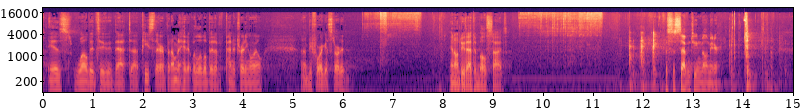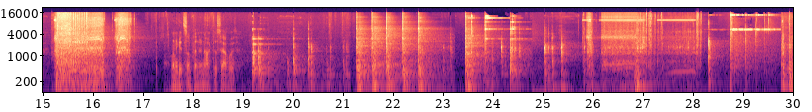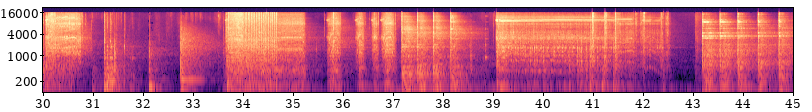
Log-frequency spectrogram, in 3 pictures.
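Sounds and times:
power tool running: 0:15.2 - 0:16.9, 0:25.8 - 0:28.2, 0:30.0 - 0:31.0, 0:33.6 - 0:37.1, 0:39.0 - 0:42.6.

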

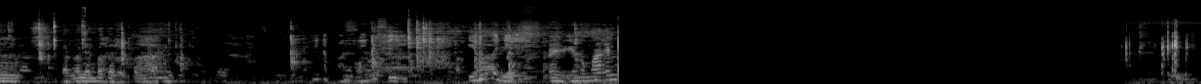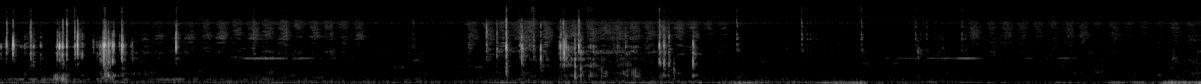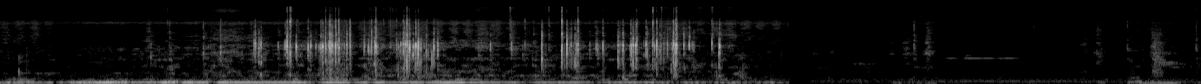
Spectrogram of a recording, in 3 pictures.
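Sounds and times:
plastic bag crinkling: 0:11.2 - 0:13.4, 0:16.8 - 0:19.0, 0:25.9 - 0:31.5.

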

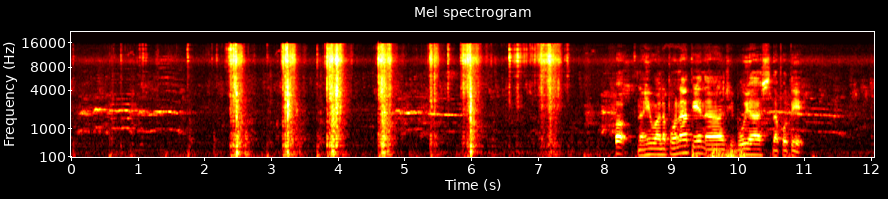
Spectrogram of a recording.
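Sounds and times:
cleaver chopping on cutting board: 0:02.3 - 0:06.2.

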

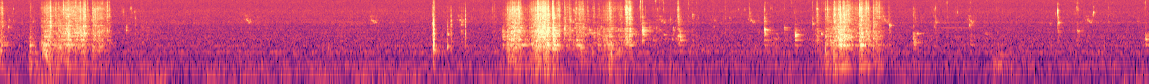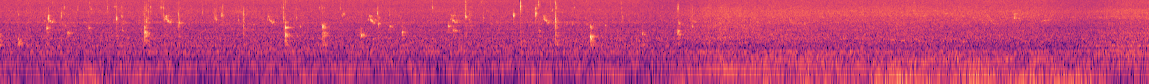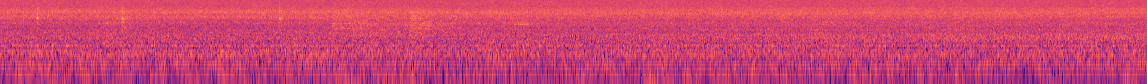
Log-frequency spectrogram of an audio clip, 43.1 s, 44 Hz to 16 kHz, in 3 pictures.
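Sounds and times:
liquid dripping: 0:07.1 - 0:12.4, 0:13.0 - 0:23.3.

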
